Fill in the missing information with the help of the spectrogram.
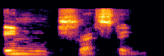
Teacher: some people actually stress it on the first syllable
